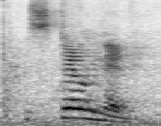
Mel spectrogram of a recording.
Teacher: Alveolar N changes to bilabial M due to following bilabial M. So again, this is leading assimilation of place.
